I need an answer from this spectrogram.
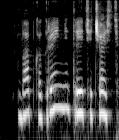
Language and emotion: Russian, neutral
